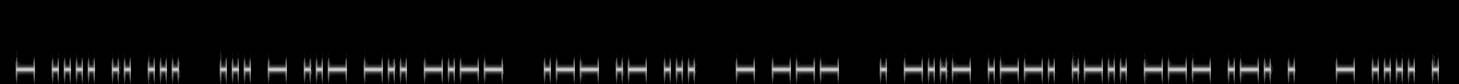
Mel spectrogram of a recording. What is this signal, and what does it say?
Morse code, heard as a keyed tone, about 19 wpm, 700 Hz. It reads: THIS STUDY WAS TO EXPLORE THE
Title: Sentences with 5-Word Phrases - 20wpm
